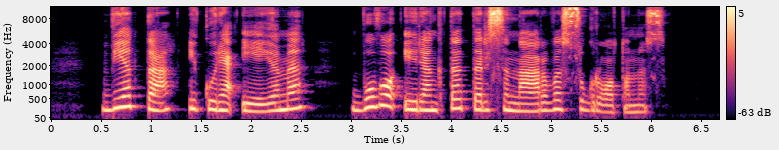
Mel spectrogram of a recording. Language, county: Lithuanian, Kaunas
